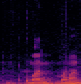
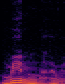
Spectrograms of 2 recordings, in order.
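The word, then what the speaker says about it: مَن: Bacanya min, ini bukan min, man ini.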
